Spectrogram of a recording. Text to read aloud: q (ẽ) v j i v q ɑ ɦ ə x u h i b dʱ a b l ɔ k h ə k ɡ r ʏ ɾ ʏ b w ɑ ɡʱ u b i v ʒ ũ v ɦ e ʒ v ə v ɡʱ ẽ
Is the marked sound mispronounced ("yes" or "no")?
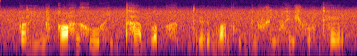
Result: no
